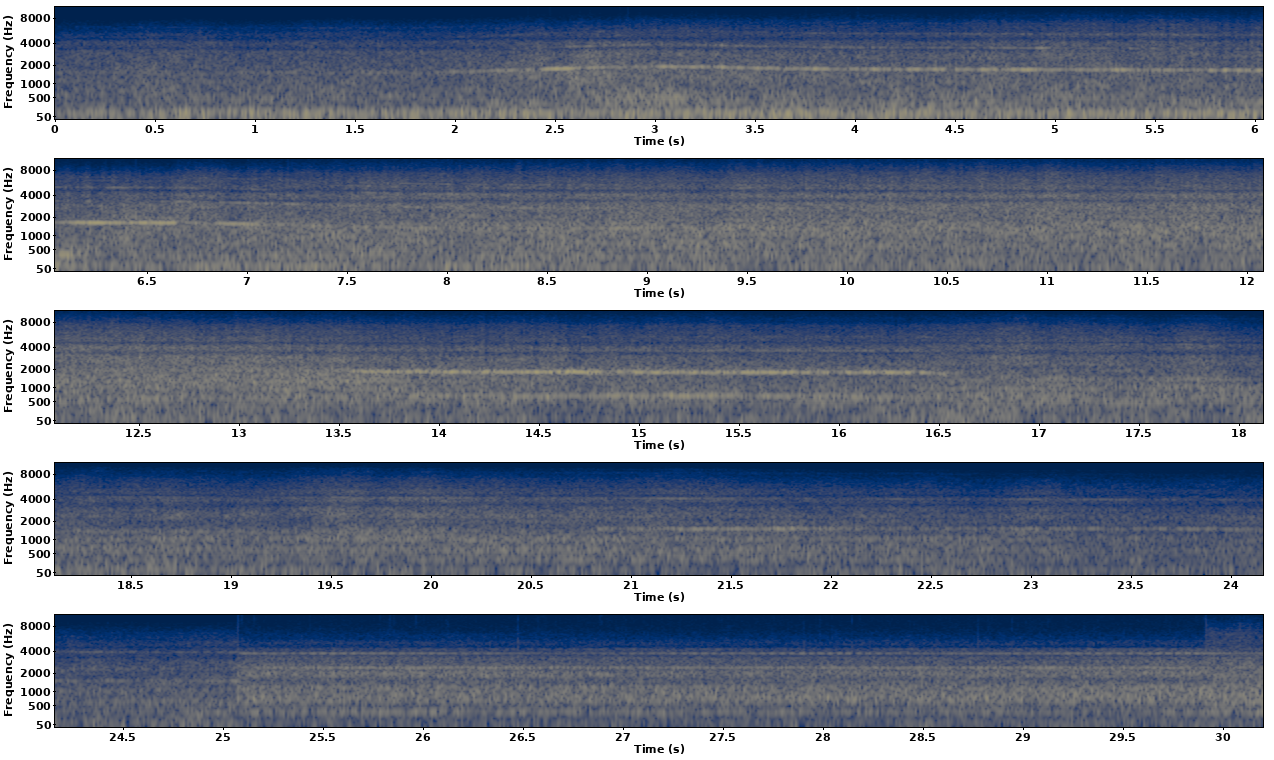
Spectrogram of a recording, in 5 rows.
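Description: Airbus A300-600ST Beluga's GE CF6-80C2 turbofans running in reverse thrust on the landing roll on a wet runway: a steady jet noise with whining tones that slowly fall in pitch. About 25 seconds in the sound changes abruptly to a steadier engine whine as the aircraft slows to a taxi.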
